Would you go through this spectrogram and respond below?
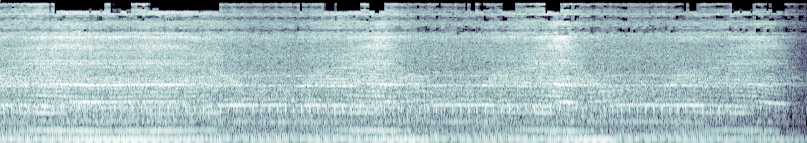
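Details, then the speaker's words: Honda Civic EG racecar at idle after shortening the upper power steering pipe: steady low drone with a faint wavering whine rising and falling; power steering pump noise, foam in the reservoir, likely air in the fluid. "I'm gonna do some Googles, try and maybe ask Chat KFC, see if that knows what can cause this sound. But the telltale surely is that also we've got the foam."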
